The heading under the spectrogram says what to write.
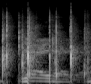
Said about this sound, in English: Now, round of applause in the room.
